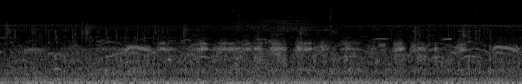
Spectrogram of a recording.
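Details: Bar-headed goose giving short nasal honks, several overlapping, slightly rising then falling, over a steady low rumble of background noise.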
